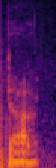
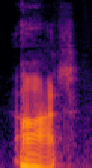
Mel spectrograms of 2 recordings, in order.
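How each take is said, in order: First: The word is said with its initial D sound. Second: The word is said without its initial D sound. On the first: The speaker calls it right. "No, we say dot" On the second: The speaker calls it wrong. "I don't pronounce my D's or my T's"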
